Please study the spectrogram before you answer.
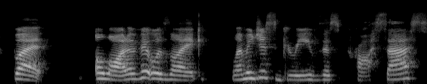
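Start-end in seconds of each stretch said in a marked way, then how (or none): none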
